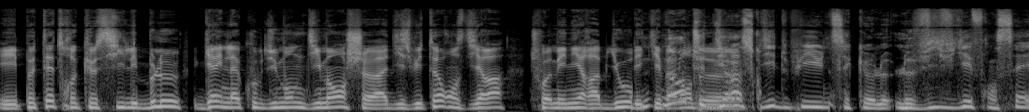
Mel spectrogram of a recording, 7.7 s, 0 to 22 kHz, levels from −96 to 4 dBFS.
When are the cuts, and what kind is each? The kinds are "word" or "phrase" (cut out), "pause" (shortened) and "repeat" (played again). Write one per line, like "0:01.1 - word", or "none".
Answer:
0:01.4 - pause
0:03.9 - word
0:04.7 - phrase
0:05.7 - word
0:06.2 - word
